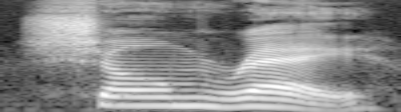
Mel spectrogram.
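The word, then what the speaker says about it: שׁוֹמְרֵי: For our mental health and sanity, we're going to assume this is silent. So, shomrei. So we're assuming this is silent as if it's not even there.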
